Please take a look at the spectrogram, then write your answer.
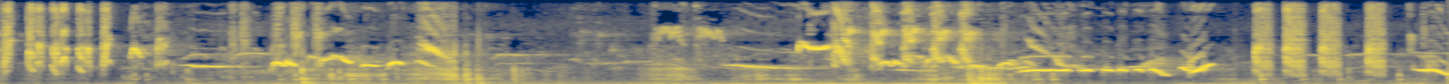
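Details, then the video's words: Lively white-rumped shama song used to prompt a sluggish bird to sing: clear whistles and slurred notes broken by harsh clicking bursts, a short quieter gap midway, then renewed varied phrases. "PANCINGAN MURAI BATU GACOR ! BONGKAR ISIAN ! NAIKAN MURAI BATU MALAS BUNYI AGAR CEPAT GACOR !"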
